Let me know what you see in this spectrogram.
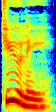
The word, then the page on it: duly: British English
